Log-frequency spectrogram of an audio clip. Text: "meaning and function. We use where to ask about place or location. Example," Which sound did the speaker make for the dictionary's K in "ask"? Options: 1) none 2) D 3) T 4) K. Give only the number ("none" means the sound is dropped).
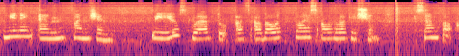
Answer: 1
